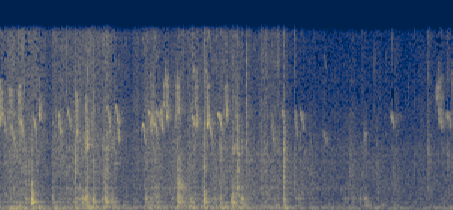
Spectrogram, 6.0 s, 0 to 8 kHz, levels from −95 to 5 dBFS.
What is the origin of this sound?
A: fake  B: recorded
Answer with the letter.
B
